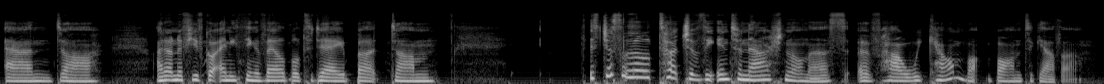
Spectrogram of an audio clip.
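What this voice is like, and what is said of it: British accent. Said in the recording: “I grew up in England. I don't know if you can tell from the British accent”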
